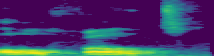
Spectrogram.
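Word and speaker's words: Alfeld: It's like it's called Alfelt. Um very interesting pronunciation Alfel DT. Yeah. End with a DT.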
